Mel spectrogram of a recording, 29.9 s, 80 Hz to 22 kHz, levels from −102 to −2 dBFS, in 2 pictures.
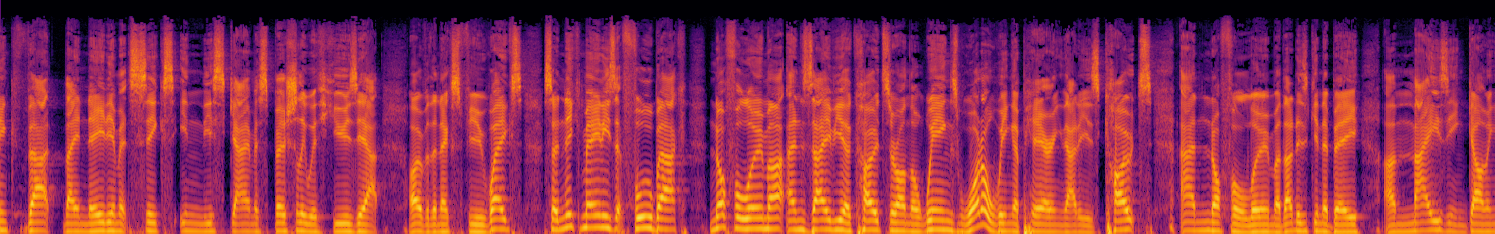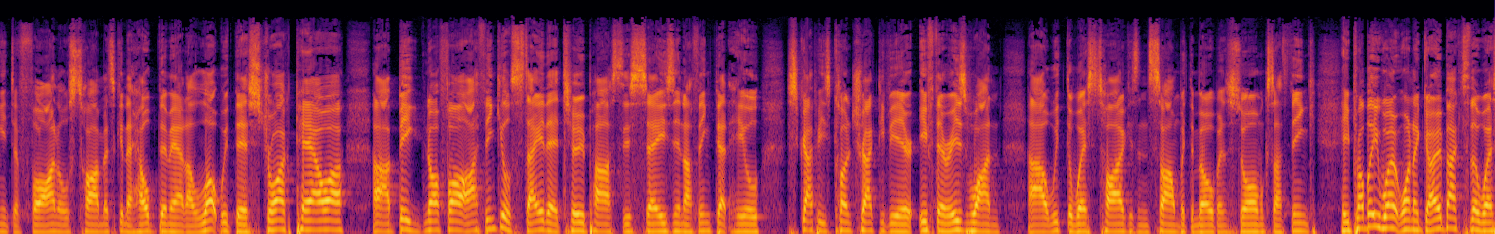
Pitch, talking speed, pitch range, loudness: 135 Hz, 220 wpm, 125-150 Hz, -18 LUFS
